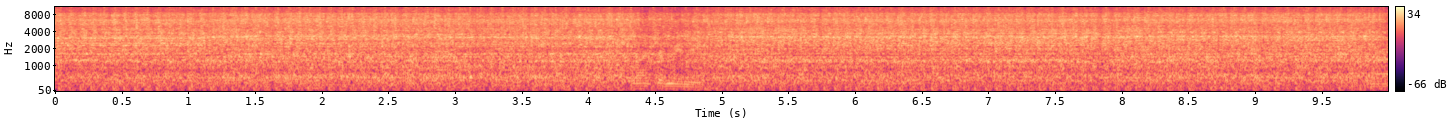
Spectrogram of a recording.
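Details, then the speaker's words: Honda Vario scooter killing spark plugs within about a week, with high fuel use and power drop. Before a hole was drilled in the silencer, it idles loud and rough with a choked, pressured exhaust and uneven chuffing, a clogged catalytic converter and silencer. "ditarik ke sini ya Tu nahankan itu sebelum saya kasih lubang ini di sini itu suaranya nya parah itu ya engak semacam itu"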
